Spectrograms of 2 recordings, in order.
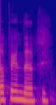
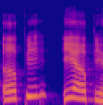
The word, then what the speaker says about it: Up and Up: porque se for falar em português é up e up, né? Sim. Eu acho que não fica muito bom A pronúncia? a pronúncia. Como é então? É up and up.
